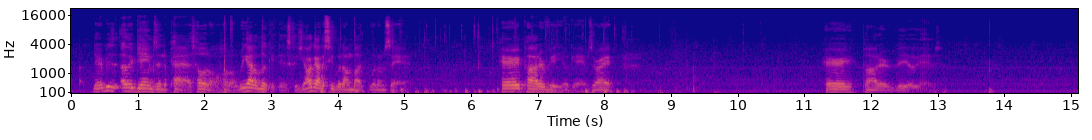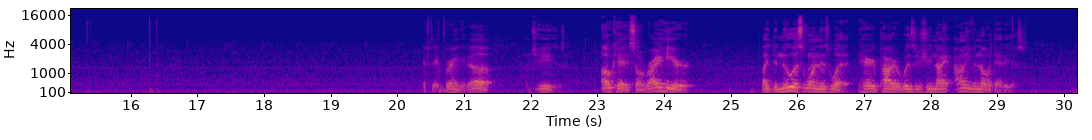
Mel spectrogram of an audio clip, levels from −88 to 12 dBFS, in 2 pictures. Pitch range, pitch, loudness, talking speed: 120-145 Hz, 130 Hz, -36 LUFS, 125 wpm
